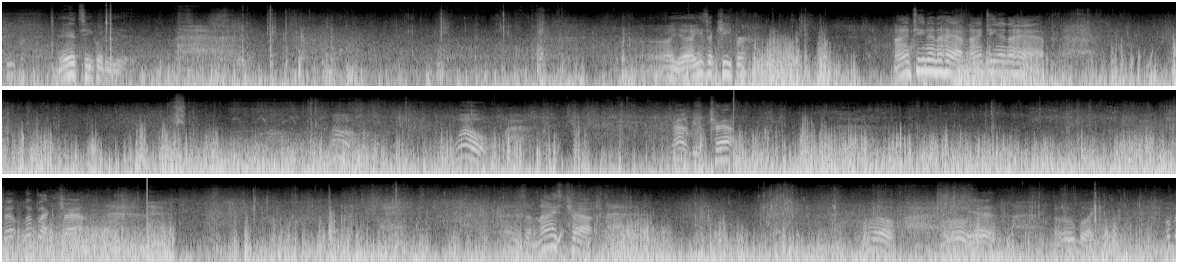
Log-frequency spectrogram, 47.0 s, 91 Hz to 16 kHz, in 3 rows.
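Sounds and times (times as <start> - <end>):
waves slapping kayak hull: 0.0 - 46.9
wind buffeting microphone: 0.0 - 46.9.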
